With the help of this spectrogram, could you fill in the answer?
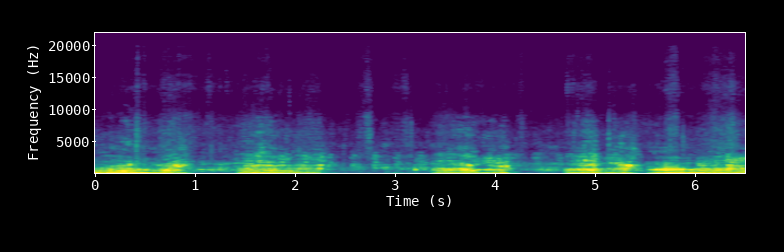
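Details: Boerboel mastiff puppies growling and roaring in play, deep rough rumbling bursts in uneven waves with short pauses, some faint voices in the background.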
